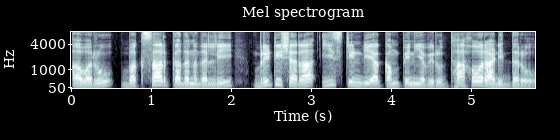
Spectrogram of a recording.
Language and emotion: Kannada, neutral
